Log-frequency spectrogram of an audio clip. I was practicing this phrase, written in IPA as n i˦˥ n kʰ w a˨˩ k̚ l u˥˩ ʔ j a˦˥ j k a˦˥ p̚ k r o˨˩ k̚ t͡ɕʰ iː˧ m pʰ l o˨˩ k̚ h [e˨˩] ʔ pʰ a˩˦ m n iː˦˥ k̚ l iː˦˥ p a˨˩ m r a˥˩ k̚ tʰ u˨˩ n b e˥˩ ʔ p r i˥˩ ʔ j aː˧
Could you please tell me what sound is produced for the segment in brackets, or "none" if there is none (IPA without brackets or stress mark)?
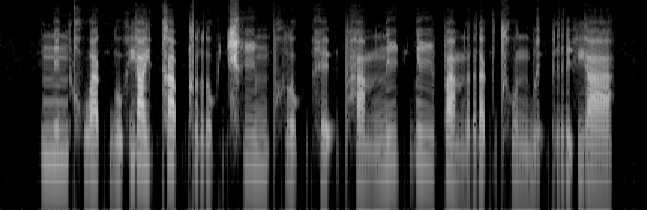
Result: e˨˩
